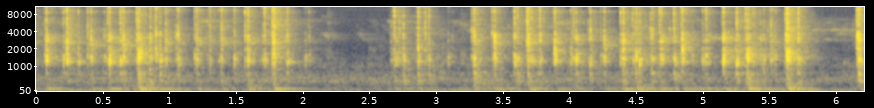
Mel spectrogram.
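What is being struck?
Plastic mechanical keyboard.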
